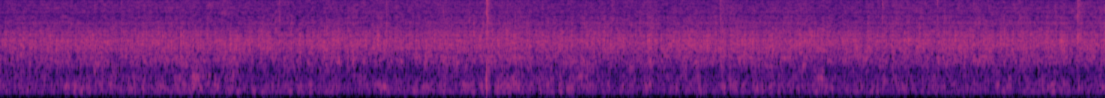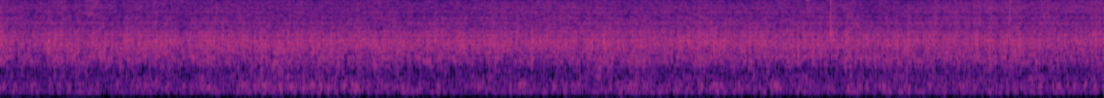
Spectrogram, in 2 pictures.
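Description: Fingers tap and press softly on a plastic disc.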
